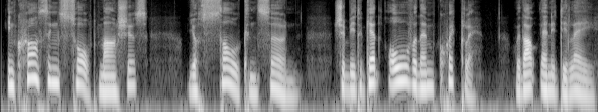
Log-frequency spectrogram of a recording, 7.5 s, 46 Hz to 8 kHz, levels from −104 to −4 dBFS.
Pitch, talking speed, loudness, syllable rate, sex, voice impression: 135 Hz, 135 wpm, -21 LUFS, 4.3 syllables/s, male, masculine, adult-like, slightly middle-aged, slightly thick, slightly tensed, slightly powerful, slightly bright, hard, clear, fluent, slightly cool, intellectual, refreshing, very sincere, very calm, slightly mature, slightly friendly, reassuring, unique, elegant, slightly wild, slightly sweet, slightly lively, kind, slightly modest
